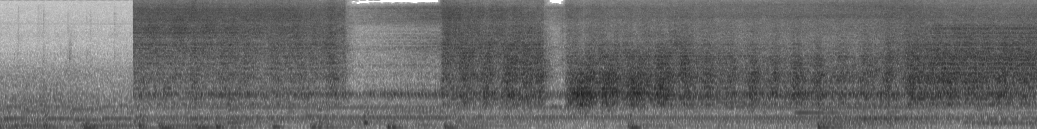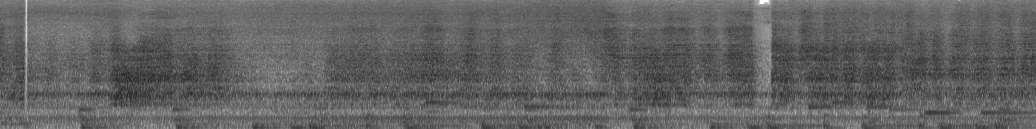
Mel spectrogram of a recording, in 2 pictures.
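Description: Paasche H siphon-feed airbrush spraying ink: a steady hiss of compressed air through the nozzle that starts suddenly about a second in, with a few short breaks as the trigger is let off.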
